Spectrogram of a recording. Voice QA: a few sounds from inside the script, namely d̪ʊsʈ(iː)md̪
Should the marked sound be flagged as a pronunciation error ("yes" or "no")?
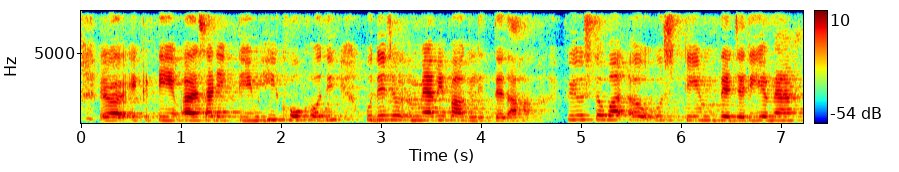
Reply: no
